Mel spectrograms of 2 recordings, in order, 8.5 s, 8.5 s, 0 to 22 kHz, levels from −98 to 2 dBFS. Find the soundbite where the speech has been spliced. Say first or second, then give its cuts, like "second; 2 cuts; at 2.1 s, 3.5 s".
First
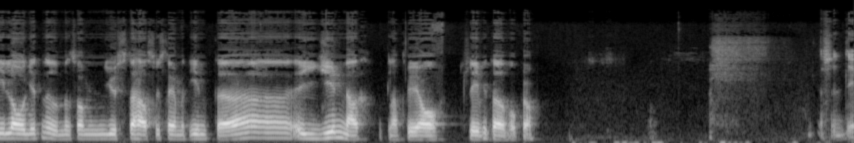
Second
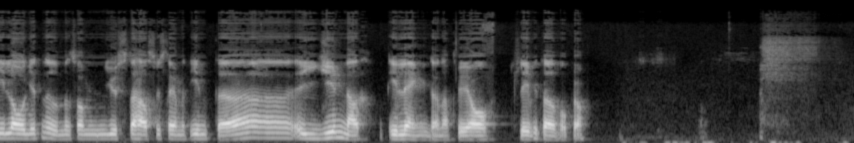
first; 1 cut; at 3.9 s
